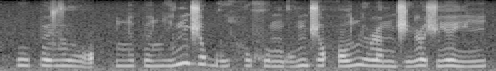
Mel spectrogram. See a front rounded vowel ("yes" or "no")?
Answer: yes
